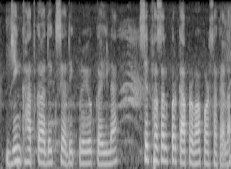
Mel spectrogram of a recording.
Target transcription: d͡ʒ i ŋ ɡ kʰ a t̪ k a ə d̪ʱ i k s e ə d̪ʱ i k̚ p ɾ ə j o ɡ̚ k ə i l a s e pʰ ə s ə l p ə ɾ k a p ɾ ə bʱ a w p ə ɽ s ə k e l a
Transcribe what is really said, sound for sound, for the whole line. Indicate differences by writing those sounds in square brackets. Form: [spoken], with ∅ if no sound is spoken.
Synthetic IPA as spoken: d͡ʒ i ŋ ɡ kʰ a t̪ k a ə d̪ʱ i k s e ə d̪ʱ i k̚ p ɾ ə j o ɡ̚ k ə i l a s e pʰ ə s ə l p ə ɾ k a p ɾ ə bʱ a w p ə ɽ s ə k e l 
